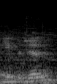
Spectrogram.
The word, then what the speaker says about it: Apogean: opogian or apogen avigin how do you pronounce the name i would say apogee or apogee or however you feel that you want to pronounce it i like that that's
